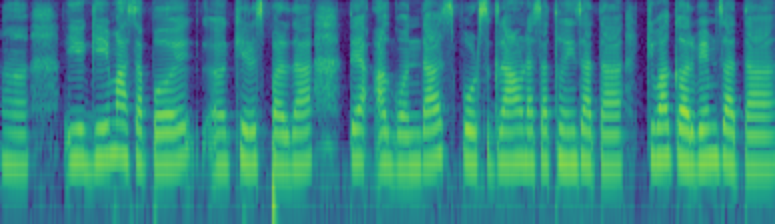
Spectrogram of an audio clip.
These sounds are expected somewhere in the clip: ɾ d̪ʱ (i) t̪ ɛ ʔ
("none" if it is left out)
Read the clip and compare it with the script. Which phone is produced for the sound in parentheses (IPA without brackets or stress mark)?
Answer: a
